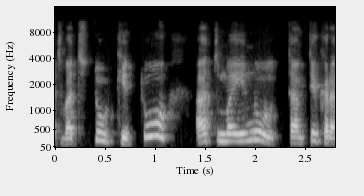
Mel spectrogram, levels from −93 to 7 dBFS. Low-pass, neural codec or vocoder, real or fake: 10.8 kHz; none; real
